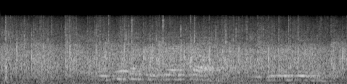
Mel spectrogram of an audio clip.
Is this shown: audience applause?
yes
